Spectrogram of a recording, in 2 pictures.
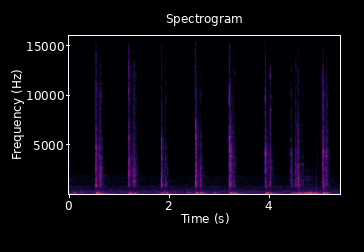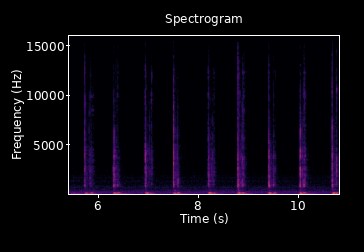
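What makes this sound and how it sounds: Slow fingertip typing with both hands on a hollow black plastic Logitech keyboard. Evenly spaced, quiet key presses each give a short bright click over a soft low thump that dies away almost at once.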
